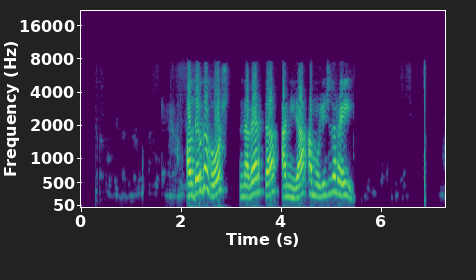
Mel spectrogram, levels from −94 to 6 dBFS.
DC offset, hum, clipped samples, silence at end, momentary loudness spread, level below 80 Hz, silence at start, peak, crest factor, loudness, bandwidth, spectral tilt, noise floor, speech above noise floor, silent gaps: under 0.1%; none; under 0.1%; 1.85 s; 8 LU; -62 dBFS; 2.1 s; 0 dBFS; 14 dB; -12 LUFS; 7.8 kHz; -4.5 dB/octave; -71 dBFS; 59 dB; 3.03-3.16 s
